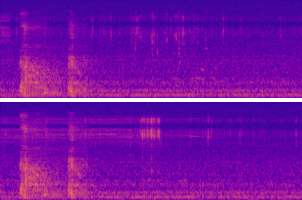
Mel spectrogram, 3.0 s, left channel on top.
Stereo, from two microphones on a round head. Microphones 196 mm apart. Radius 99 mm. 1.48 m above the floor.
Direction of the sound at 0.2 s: 15° right (ahead or behind).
